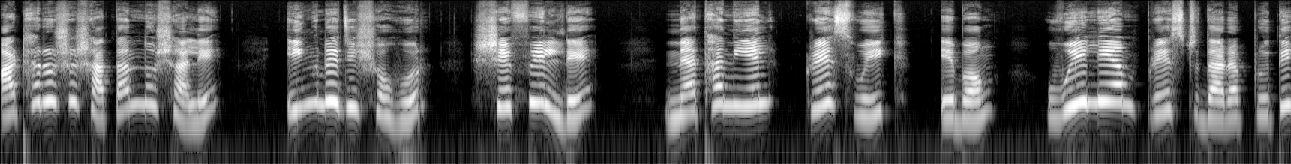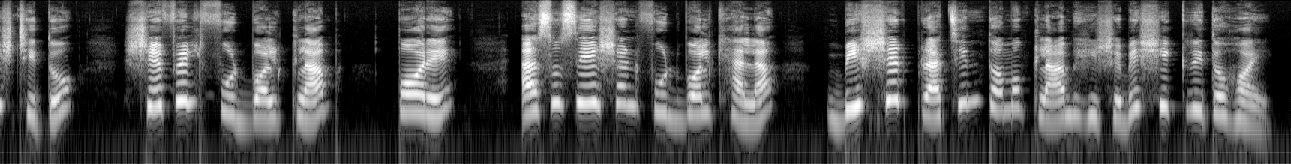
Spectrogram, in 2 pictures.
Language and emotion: Bengali, neutral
